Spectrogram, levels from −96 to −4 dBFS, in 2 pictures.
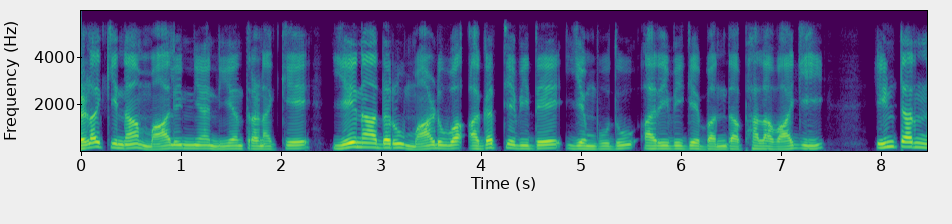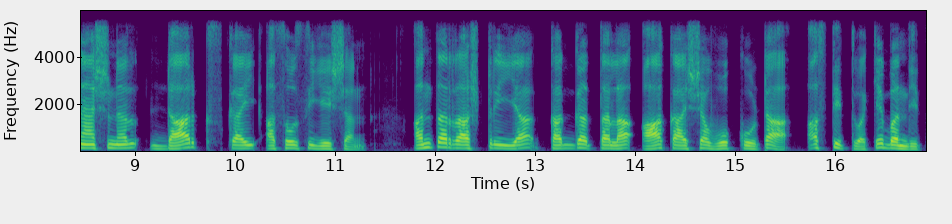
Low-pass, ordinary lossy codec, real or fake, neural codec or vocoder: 5.4 kHz; none; fake; vocoder, 24 kHz, 100 mel bands, Vocos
